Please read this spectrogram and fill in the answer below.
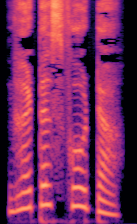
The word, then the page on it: ಘಟಸ್ಫೋಟ: ghaṭa sphōṭa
